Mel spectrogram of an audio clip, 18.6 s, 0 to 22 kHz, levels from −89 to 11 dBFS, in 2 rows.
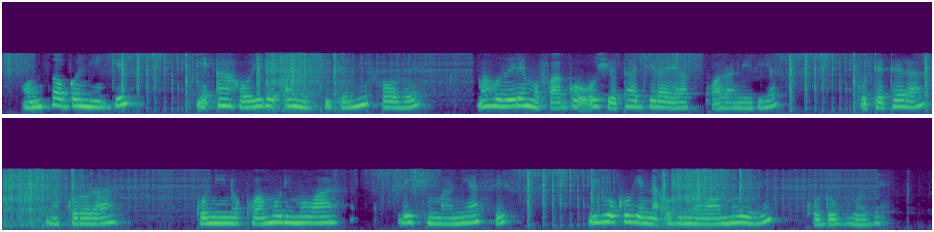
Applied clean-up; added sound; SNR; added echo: none; Coin (dropping); 13 dB; none.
